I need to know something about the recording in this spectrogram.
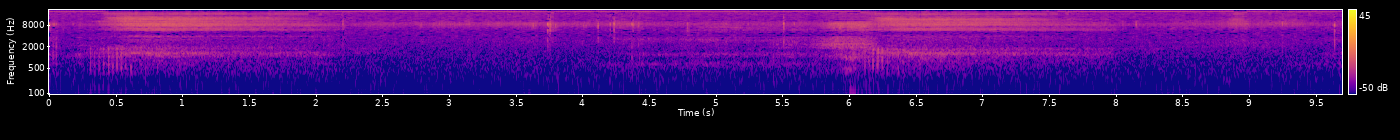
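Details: Two long, hissing, rasping breaths a few seconds apart with soft clicks between; snoring during sleep.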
